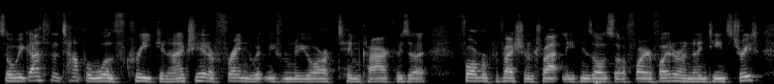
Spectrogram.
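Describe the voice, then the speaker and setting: A man talks very fast in an Irish accent, fairly high in pitch, with hardly any pauses. His intonation is monotone and flat on a very clean recording with a silent background. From Ireland, County Kerry. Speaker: ultra endurance athlete. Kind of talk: casual chat. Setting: podcast interview.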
